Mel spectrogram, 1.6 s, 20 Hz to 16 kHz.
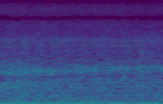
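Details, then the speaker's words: Mitsubishi Lancer 4G15 overhauled after overheating, new engine mounts: soft, steady low rumble with no knocks or ticks, very quiet even with hood closed; normal idle. "Sobrang tahimik. Pag nakasara yung hood, hindi mo malaman kung umaandar o hindi. Ayan mga padi, kailangan vibrate niya mga padi. Tahimik na tahimik."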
